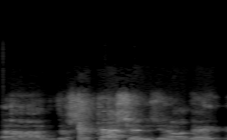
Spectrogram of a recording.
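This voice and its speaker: A man's voice: a little high, level tone, measured pace, a little hiss or hum. An older man from Egypt, a guest in a casual interview, speaking hesitantly with many fillers and restarts. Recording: echoey dull-sounding room.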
